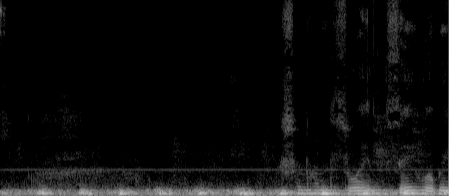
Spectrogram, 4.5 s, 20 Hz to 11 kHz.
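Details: At 34 weeks' pregnancy, in labor and delivery triage after sharp pain and pressure, a fetal monitor gives regular whooshing thumps about 146 a minute, with faint voices near the end: fetal heartbeat.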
